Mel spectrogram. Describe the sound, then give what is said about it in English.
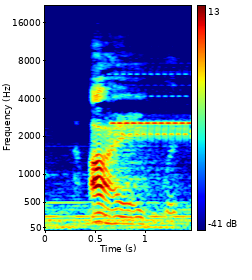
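A cell phone suddenly starts ringing on a film set, a bright, steady electronic ringtone that cuts in sharply and holds fairly loud, with a faint murmur of background noise underneath. “There are no bloody cell phones on my set.”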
